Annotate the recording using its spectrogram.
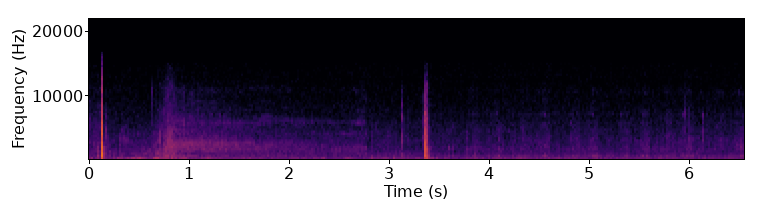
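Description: A cast with a rod and reel: a sharp click, then fishing line hissing off the reel for about two seconds. About three seconds in comes a second sharp click as the reel is engaged to start the retrieve. A low rumble runs underneath.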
